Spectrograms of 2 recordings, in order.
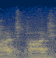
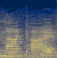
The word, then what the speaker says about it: Mod Podge: watch the ones where you say modge podge because you say it wrong i don't whatever oh my gosh you just said mod podge mod podge i know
